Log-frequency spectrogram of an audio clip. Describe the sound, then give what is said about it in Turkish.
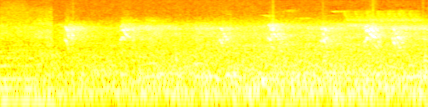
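Crows cawing and fighting: a run of harsh, rasping caws repeats in quick bursts over a steady low rumble, with no talk. “Ne istiyor bu kargalar? Kavga ediyorlar.”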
